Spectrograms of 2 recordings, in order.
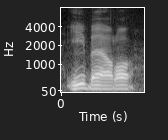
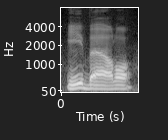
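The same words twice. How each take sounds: Both takes have the same delivery.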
